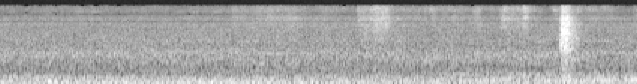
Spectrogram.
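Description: A train rumbles steadily as it rolls along.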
